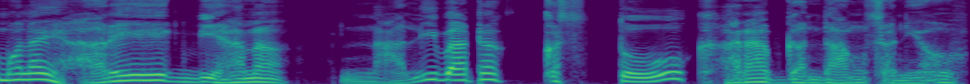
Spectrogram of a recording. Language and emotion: Nepali, disgusted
